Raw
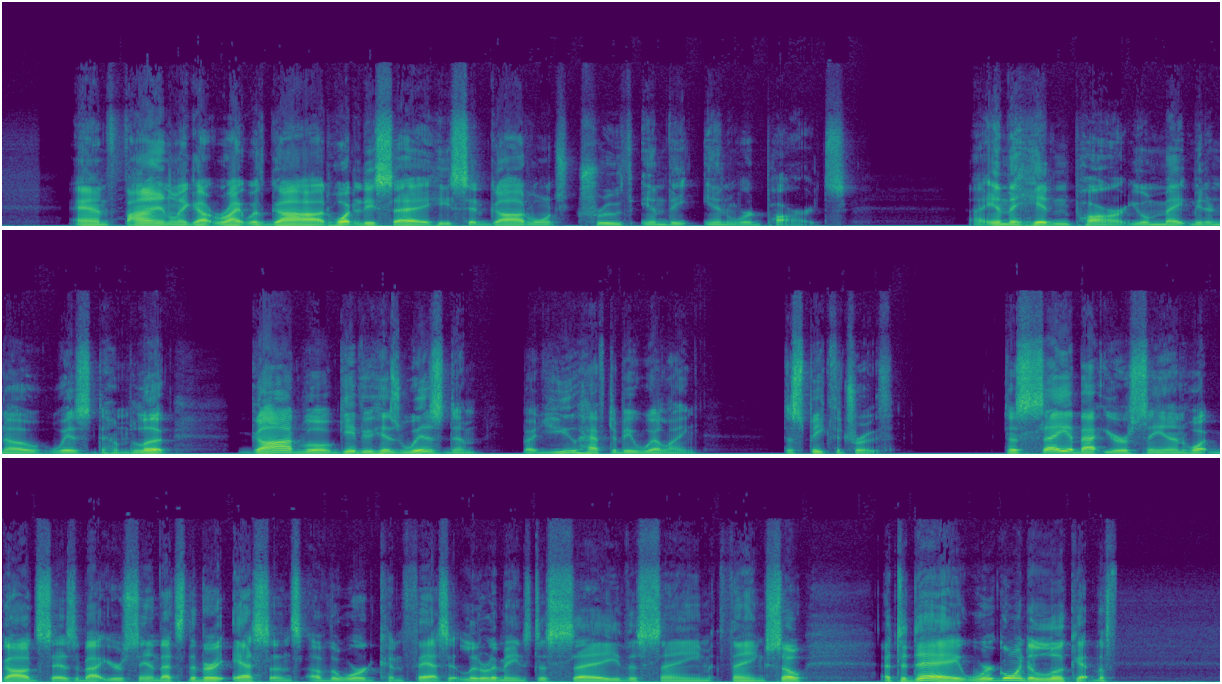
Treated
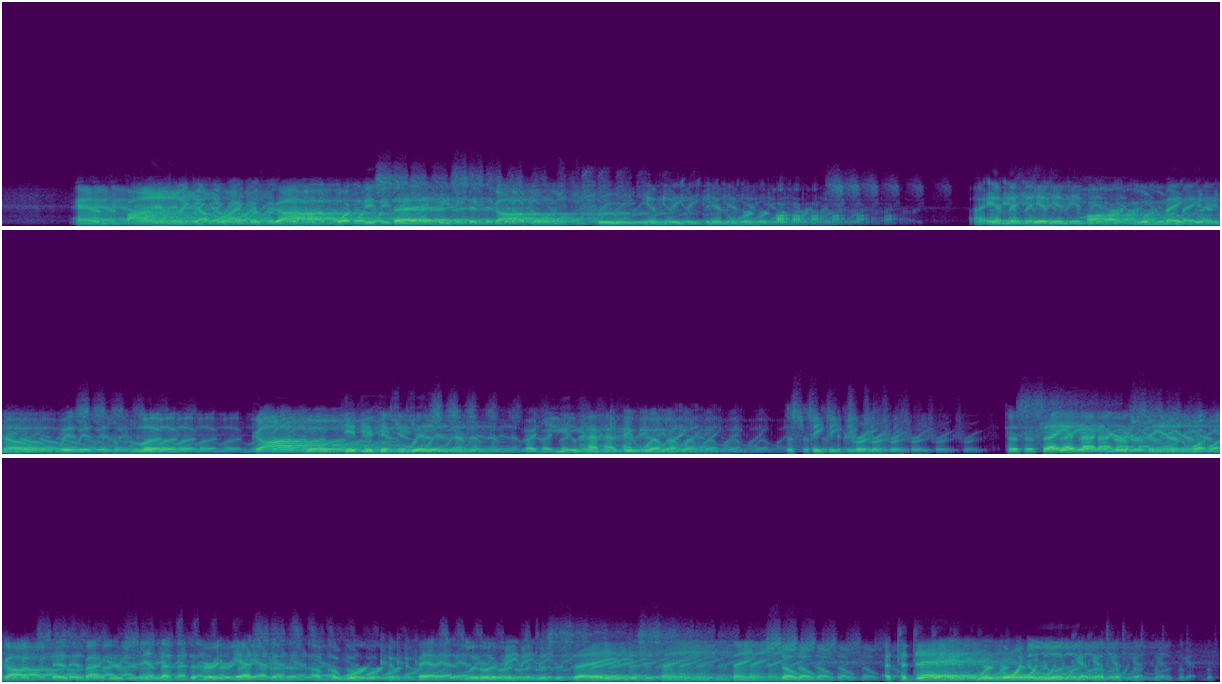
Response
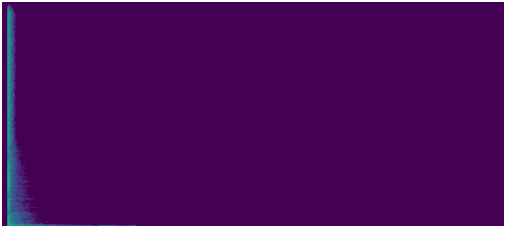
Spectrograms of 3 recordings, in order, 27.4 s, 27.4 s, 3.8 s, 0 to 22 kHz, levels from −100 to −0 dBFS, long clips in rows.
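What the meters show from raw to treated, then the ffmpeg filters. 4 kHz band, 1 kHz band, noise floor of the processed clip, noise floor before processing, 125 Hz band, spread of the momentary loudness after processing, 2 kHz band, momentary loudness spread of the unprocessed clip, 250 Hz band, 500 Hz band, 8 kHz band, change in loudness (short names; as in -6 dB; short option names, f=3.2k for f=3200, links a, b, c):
-16.0 dB, -6.5 dB, -68 dBFS, -48 dBFS, under -35 dB, 11 LU, -6.5 dB, 13 LU, -12.0 dB, -6.0 dB, under -40 dB, -8.0 dB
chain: -af "alimiter=limit=-15dB:level=0:latency=1:release=199,aecho=1:1:120|258|416.7|599.2|809.1:0.631|0.398|0.251|0.158|0.1,highpass=f=240:t=q:w=0.5412,highpass=f=240:t=q:w=1.307,lowpass=f=3k:t=q:w=0.5176,lowpass=f=3k:t=q:w=0.7071,lowpass=f=3k:t=q:w=1.932,afreqshift=80,volume=-5dB"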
